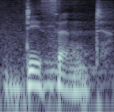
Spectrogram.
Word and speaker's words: descent: যেমন DESCENT, এখানে সি সাইলেন্ট থাকবে, ডিসেন্ট, আমার সঙ্গে বলুন ডিসেন্ট।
